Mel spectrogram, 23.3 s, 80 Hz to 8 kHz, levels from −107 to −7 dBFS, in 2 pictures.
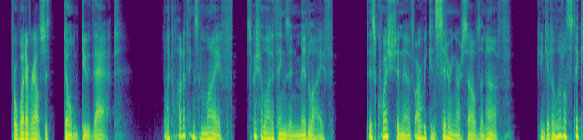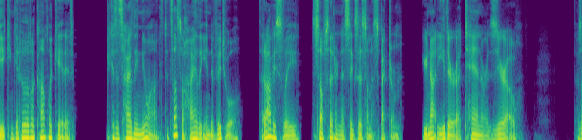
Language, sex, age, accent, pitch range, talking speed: English, male, 30-49, American, 100-125 Hz, 160 wpm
